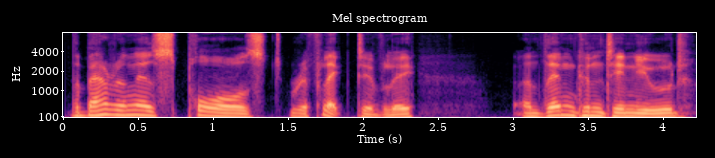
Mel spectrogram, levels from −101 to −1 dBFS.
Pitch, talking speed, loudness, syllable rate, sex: 125 Hz, 100 wpm, -19 LUFS, 4.8 syllables/s, male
